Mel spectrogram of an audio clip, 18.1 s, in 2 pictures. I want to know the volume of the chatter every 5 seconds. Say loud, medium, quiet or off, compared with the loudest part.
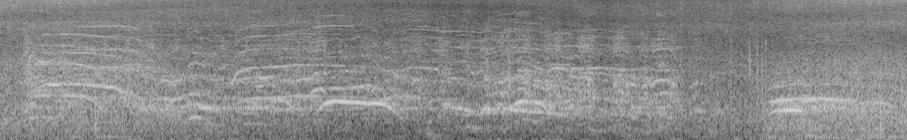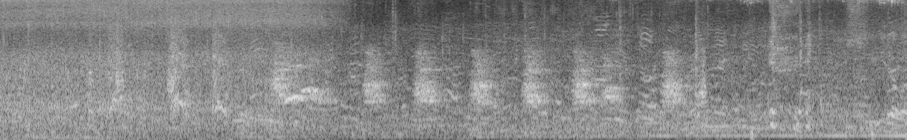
loud, loud, medium, loud.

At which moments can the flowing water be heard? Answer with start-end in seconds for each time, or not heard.
0.0-12.7.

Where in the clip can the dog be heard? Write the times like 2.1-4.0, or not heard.
9.9-16.1.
